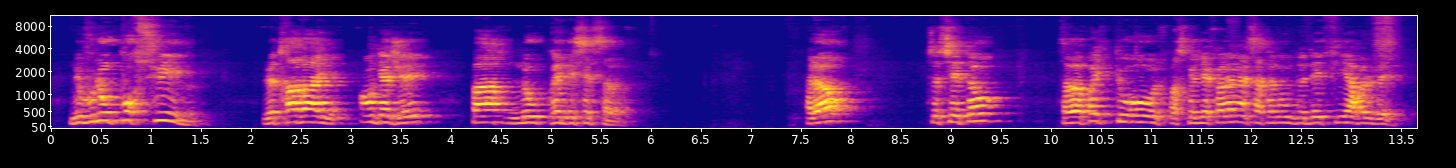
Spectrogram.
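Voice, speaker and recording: A man with a high voice speaks at a very slow pace, his pitch varying in an ordinary way. Long pauses come often, and the room echo is audible. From France, Vendée. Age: 60s. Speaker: local election candidate. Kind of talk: campaign rally speech. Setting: hall with audience. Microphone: poor sound.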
